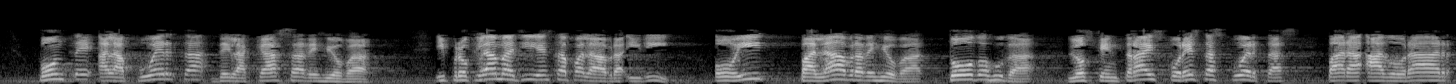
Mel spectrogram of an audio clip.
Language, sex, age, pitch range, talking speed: English, male, 30-49, 150-210 Hz, 125 wpm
